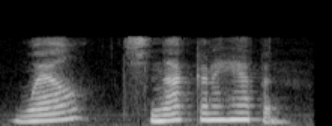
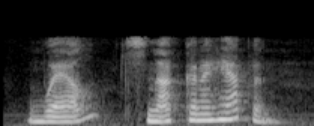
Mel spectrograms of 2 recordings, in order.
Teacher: notice that the T is almost completely dropped from its, and going to becomes gonna. · Term: contracted speech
